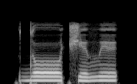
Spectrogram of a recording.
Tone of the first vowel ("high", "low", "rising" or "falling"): low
